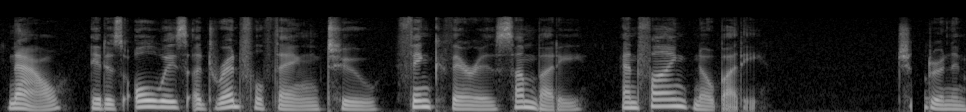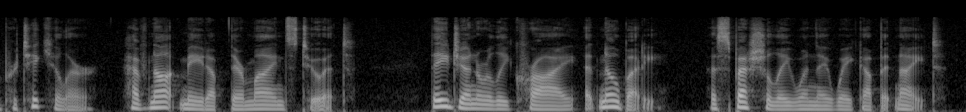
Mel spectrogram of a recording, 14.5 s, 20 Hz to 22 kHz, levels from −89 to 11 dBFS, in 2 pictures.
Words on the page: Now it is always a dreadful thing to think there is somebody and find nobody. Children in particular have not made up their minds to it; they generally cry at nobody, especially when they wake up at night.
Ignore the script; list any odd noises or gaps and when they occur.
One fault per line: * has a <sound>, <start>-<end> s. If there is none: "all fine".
* has a dropout, 6.8-6.9 s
